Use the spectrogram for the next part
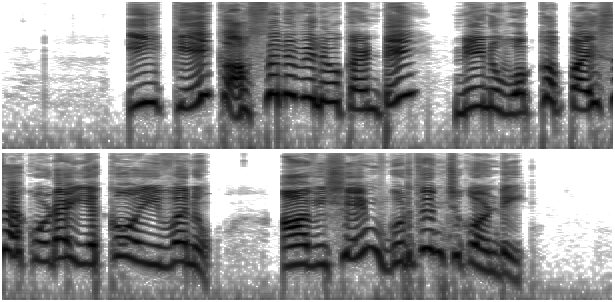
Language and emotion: Telugu, angry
